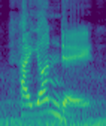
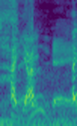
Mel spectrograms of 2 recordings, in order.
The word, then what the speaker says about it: Hyundai: Ideally suited for a model named after a country, city, or state, like the Hyundai Santa Fe. – I don't know if that's how it's pronounced. – It's not. I just wanted to Hyundai.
